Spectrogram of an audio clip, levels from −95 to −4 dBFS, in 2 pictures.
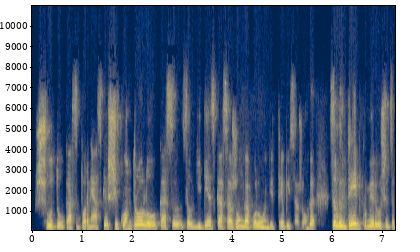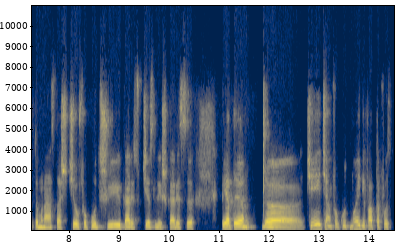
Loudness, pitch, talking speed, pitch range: -19 LUFS, 125 Hz, 190 wpm, 115-145 Hz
